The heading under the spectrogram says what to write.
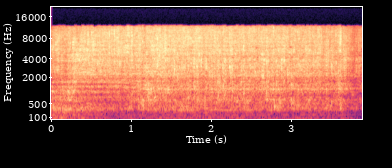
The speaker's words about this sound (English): So for liquid waste, you flush up. And you only expend 1.1 gallons of water. You flush down for solid waste.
